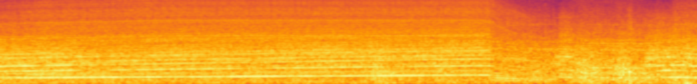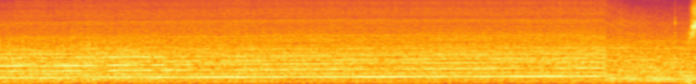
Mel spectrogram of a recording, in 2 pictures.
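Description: Racing-game car engine from Test Drive Unlimited, a steady loud drone that climbs in pitch as it accelerates, dips briefly mid-clip as if shifting or braking with some tire noise, then resumes a smooth rising whine, no talking.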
